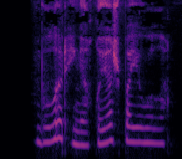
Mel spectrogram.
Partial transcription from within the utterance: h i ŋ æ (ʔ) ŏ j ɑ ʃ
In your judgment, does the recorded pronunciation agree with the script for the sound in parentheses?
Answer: no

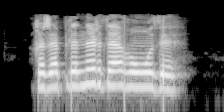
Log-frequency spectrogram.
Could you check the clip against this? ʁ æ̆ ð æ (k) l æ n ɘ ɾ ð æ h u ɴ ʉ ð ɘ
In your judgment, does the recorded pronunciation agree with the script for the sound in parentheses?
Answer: no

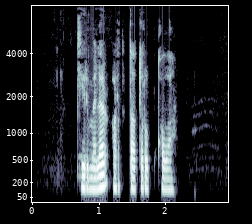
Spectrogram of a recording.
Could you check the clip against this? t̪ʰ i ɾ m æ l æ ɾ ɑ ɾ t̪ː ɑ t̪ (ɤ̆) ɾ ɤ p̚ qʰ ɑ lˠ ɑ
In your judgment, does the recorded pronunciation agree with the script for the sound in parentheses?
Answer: no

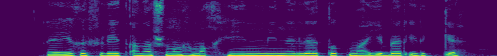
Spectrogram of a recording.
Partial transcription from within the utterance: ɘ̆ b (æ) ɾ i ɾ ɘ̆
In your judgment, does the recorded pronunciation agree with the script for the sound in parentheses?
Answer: yes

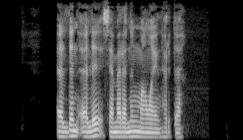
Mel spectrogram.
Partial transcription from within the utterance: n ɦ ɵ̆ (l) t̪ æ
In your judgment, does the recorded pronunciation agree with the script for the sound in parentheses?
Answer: no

